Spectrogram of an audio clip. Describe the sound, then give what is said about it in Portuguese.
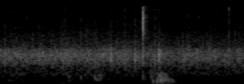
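A church audience applauding the Lord Jesus together on a cold Sunday morning, a dense, steady wash of many hands clapping that stays fairly soft and even for the whole stretch, with a brief sharper click partway through. “Dê um aplauso ao Senhor Jesus nessa manhã.”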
